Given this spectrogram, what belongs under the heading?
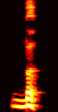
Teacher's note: PB는 입술로 공기를 막았다가 공기를 터치는 거. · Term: 무성음 유성음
